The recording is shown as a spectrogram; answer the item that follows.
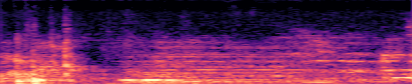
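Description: A kitchen knife cutting and scraping a papaya on a plastic cutting board, with a few short knocks in the first second.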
